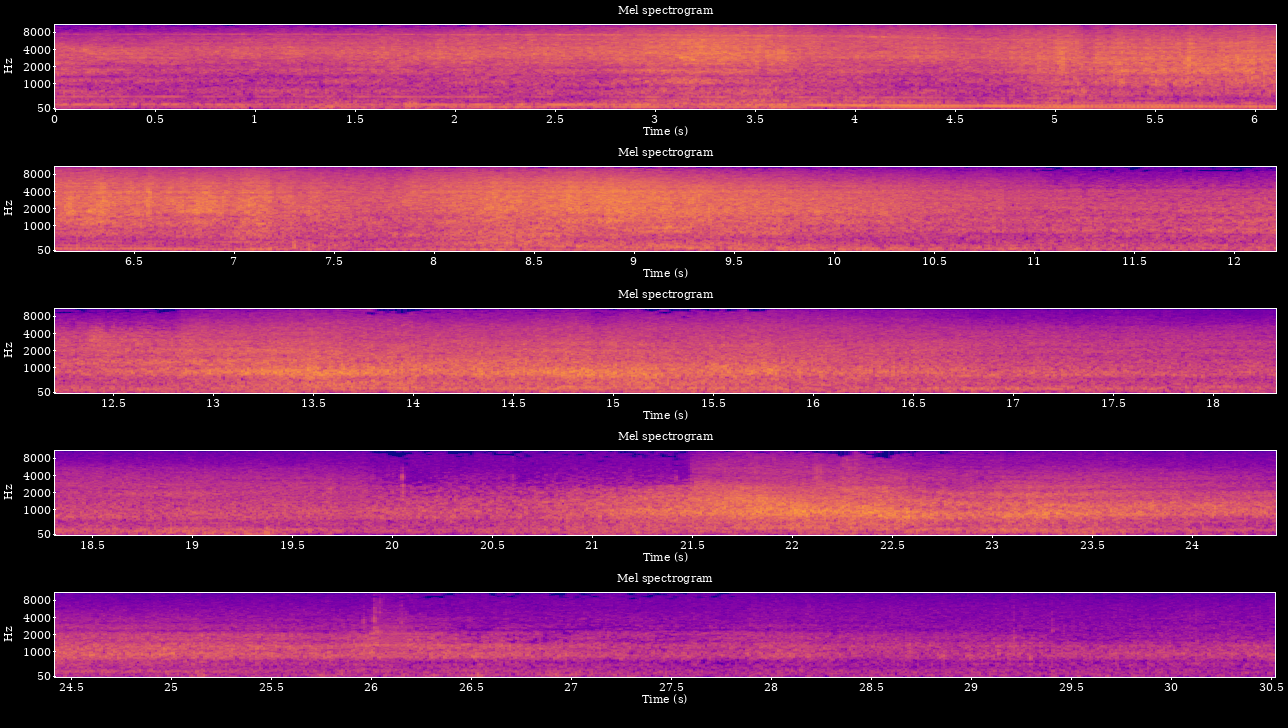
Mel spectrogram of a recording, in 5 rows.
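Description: Embraer EMB-120 twin turboprop landing. Its propeller and engine drone falls in pitch as it passes over the threshold and touches down, followed by several swells of engine noise as it rolls out along the runway, fading away near the end.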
